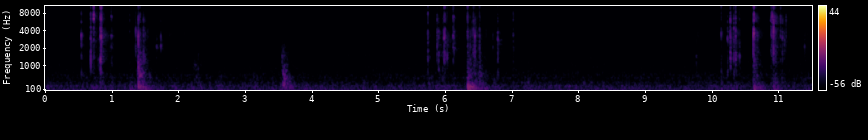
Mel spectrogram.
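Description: A dry, solid cream bar soap with a red outer layer is held in the hand and sliced into thin flat slabs with a utility knife blade. Each cut makes crisp, bright clicking and crackling snaps that come in short clustered bursts with quiet pauses between them. The snaps are dry and die away almost instantly, with no ring.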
